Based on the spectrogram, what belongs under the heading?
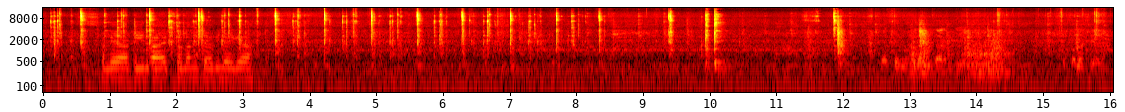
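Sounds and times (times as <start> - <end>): steady low hum: 0.0 - 16.0
metallic clicks of tools: 0.1 - 8.5.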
